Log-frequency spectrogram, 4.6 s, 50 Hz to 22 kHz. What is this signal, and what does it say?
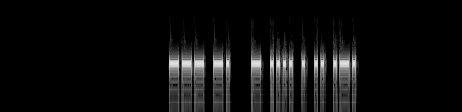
Morse code, heard as a keyed tone, about 35 wpm, 700 Hz. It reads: ON THEIR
